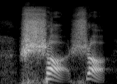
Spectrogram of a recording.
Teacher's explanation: जीभ जो है ना तालू में जाकर सटता है तो श देखिए कैसा उच्चारण हो रहा है। श जीभ जो है ना ये जीभ ऊपर जाकर तालू में सटेगा और तब आवाज का घर्षण आवाज हवा निकलेगा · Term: तालव्य श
